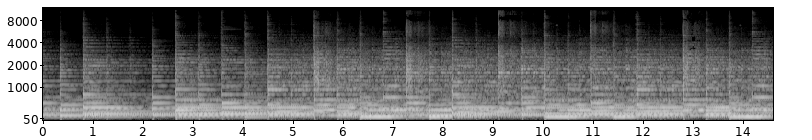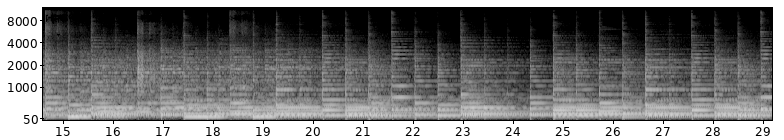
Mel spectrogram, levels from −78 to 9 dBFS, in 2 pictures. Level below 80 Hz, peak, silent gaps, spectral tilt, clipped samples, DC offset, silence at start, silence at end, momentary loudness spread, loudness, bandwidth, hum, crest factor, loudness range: -42 dBFS; 0 dBFS; none; -8.5 dB/octave; under 0.1%; under 0.1%; 0 s; 0 s; 4 LU; -12 LUFS; 8 kHz; none; 10 dB; 2 LU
